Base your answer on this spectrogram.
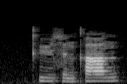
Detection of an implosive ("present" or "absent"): absent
